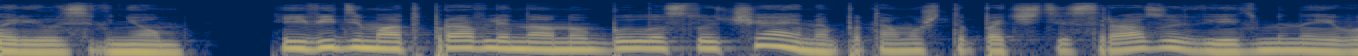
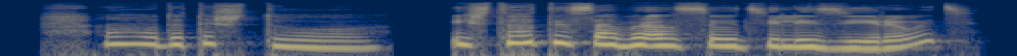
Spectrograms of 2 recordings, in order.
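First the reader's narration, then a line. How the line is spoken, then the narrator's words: Laughing. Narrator (Russian): рассмеялась Ада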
